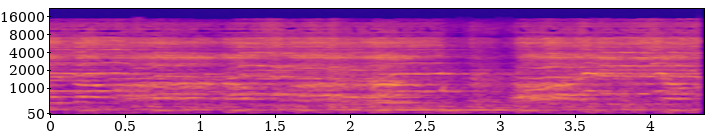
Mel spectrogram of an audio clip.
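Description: Sufi sema ceremony music: a group of voices singing together over a steady low note that holds throughout.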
